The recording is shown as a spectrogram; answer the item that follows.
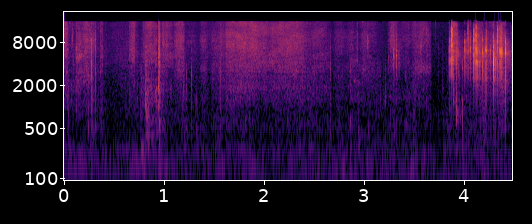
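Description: Paper player cards being handled and laid down on a notebook page: faint rustling and light taps, with a few sharp clicks near the end.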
